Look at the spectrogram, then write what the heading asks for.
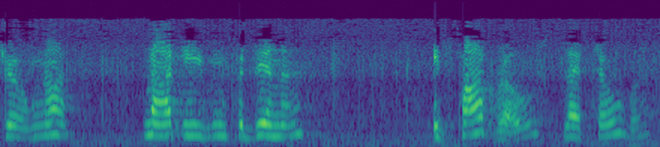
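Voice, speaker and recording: A woman's voice: on the high side, unhurried, a little hiss or hum, natural voice. An actress as a tender mother, tinny old radio. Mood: worried, pleading. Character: tender, plain-spoken widowed mother of grown sons. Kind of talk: 1940s radio drama acting. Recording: thin, narrow-band old radio broadcast.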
